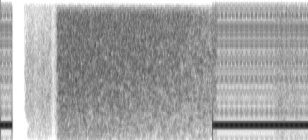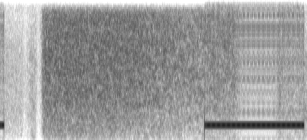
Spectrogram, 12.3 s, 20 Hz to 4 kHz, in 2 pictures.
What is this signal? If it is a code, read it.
Ringback tone (North America), 440 + 480 Hz.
